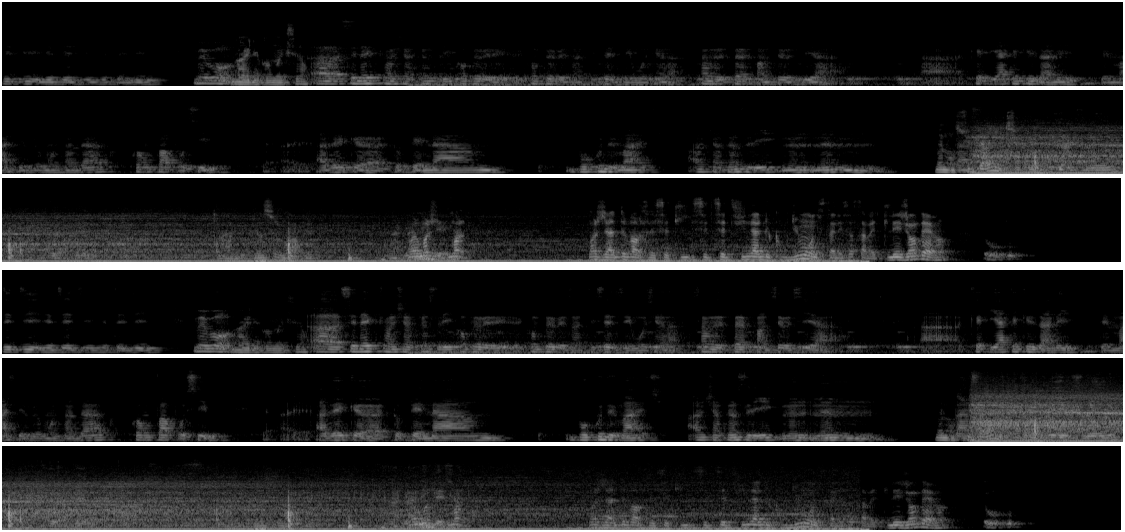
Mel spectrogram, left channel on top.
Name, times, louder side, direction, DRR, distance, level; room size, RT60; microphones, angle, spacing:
voice 1, 0.0-1.6 1.9-2.4 3.0-8.5 9.2-13.4 13.8-16.2 16.8-17.8 18.1-20.0 20.6-22.4 22.7-24.7 25.5-25.6 26.1-27.0 32.2-32.5, right 2 dB, 85° right, 1.2 m, -44 dB
voice 2, 2.3-3.1 20.5-21.9 24.5-25.6 26.5-27.1 28.3-31.9, left 3 dB, 40° left, 0.5 m, -39 dB
sound 1, 4.0-15.9 17.3-17.4, right 3 dB, 70° right, 3.2 m, -55 dB
sound 2, 20.9-31.0, right 2 dB, 35° right, 0.5 m, -37 dB
10.5 x 3.6 x 3.4 m
head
